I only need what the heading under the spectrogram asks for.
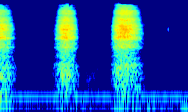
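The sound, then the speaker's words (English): Short, quick sniffing inhales taken through the nose during a guided breathing exercise, three soft breathy bursts in steady succession, faint and with no talk. “Last bunny breath. Ready? Inhale.”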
